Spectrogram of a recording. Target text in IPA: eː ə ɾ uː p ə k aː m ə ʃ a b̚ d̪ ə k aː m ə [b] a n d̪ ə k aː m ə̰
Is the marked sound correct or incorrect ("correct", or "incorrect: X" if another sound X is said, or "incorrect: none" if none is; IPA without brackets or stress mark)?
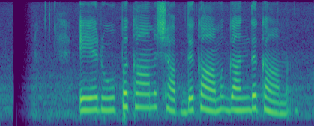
incorrect: ɡ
